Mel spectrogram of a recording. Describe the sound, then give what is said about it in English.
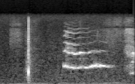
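A person imitating a cat's meow: after a brief sharp click, a single drawn-out, mid-pitched meow-like cry with clear harmonics lasts under a second. “That was so not a real cat.”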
